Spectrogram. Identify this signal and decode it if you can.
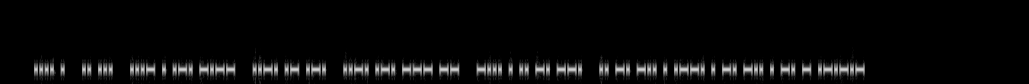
Morse code, heard as a keyed tone, about 46 wpm, 700 Hz. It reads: HE IS VERY FAR FROM BEING INDEPENDENT.
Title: Sentences from Top 1000 Words - Review Part 6 - 45wpm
